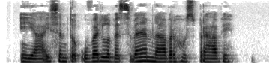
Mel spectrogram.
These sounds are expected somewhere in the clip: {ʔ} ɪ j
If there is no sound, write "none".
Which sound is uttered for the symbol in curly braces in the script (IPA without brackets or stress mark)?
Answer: ʔ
